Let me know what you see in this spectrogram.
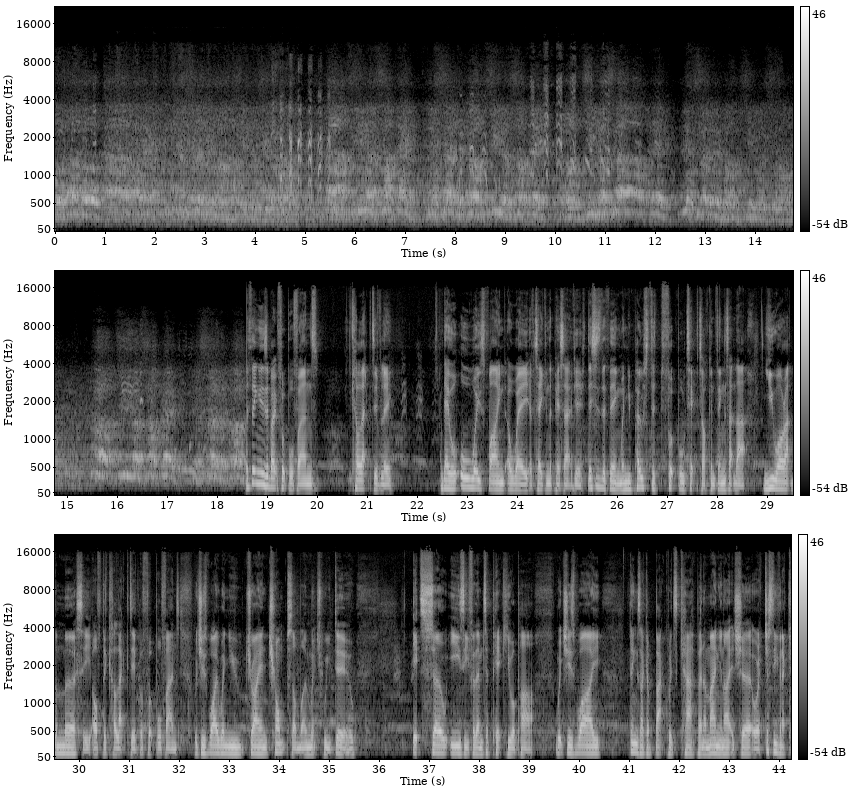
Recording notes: recorded in-front of a live studio audience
